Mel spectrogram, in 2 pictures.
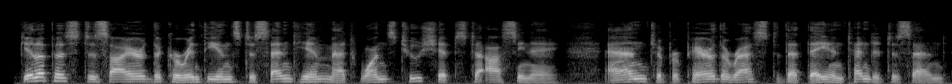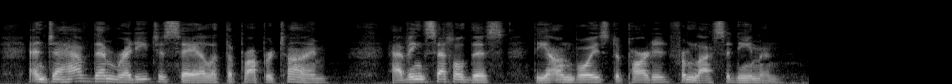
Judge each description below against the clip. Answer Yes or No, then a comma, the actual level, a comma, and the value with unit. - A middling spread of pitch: Yes, average, 3.5 semitones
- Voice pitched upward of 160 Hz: No, low, 110 Hz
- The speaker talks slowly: Yes, slow, 130 wpm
